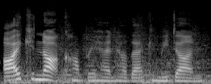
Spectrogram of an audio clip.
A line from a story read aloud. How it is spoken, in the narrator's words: Dalinar said softly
